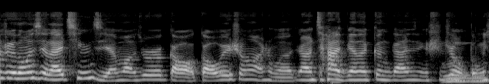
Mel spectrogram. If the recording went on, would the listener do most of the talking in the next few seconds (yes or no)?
yes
